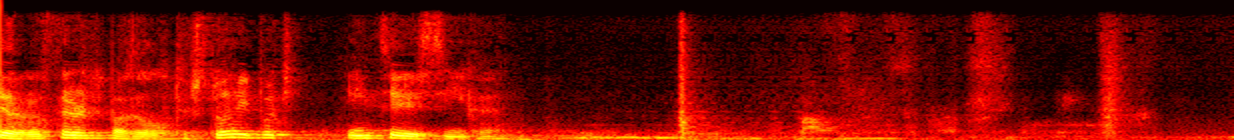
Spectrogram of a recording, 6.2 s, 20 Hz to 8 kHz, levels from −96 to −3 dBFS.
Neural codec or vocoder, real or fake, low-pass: codec, 16 kHz, 1.1 kbps, Voila-Tokenizer; fake; 7.2 kHz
